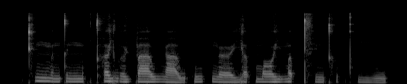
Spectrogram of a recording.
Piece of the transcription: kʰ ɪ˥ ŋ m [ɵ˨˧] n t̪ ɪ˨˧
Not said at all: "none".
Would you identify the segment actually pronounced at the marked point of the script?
ɵ˨˧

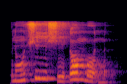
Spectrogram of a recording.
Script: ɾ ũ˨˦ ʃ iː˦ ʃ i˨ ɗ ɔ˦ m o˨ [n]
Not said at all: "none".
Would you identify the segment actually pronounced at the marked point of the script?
n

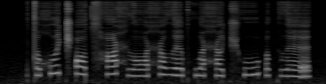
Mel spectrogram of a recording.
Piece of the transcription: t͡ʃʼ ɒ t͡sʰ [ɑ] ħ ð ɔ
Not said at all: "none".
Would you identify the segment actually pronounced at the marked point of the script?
ɑ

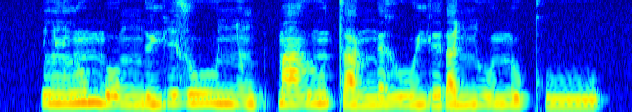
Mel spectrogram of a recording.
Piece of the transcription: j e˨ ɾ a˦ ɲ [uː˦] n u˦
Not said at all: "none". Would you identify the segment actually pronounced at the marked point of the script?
uː˦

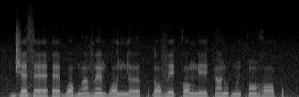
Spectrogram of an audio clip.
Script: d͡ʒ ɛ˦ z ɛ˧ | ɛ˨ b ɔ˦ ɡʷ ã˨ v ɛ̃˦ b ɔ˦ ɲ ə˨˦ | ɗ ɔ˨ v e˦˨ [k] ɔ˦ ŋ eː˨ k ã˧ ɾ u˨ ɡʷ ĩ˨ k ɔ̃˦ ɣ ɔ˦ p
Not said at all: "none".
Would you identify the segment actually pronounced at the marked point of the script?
k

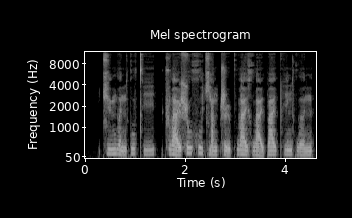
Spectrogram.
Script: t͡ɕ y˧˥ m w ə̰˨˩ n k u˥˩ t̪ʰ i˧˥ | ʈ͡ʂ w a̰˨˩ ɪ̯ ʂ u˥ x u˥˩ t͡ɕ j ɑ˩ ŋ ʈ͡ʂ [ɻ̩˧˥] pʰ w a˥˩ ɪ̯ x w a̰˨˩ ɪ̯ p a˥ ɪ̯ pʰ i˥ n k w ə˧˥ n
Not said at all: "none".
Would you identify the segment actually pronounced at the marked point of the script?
ɻ̩˨˩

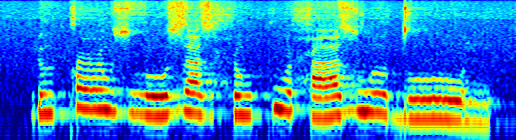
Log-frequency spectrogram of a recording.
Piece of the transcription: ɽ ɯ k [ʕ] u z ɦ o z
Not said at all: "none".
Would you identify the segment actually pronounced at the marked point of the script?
ʕ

